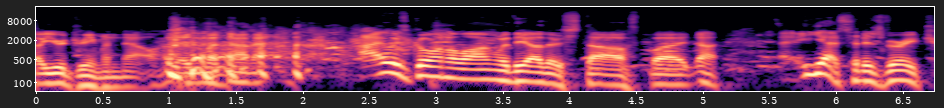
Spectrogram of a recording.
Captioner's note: more laughter; audience chuckling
